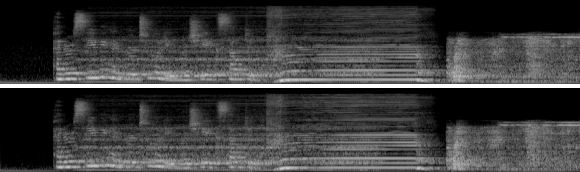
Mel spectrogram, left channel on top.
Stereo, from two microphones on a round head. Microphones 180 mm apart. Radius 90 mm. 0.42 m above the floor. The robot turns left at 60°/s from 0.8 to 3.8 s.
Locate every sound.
0.5 s a woman speaking: 20° left (ahead or behind), 0.8 m; by 2.6 s 15° right (ahead or behind), 0.8 m
2.7 s a phone buzzing: 35° right, 1.5 m; by 4.3 s 105° right, 1.5 m
4.5 s a squeak: 55° right (ahead or behind), 1.3 m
